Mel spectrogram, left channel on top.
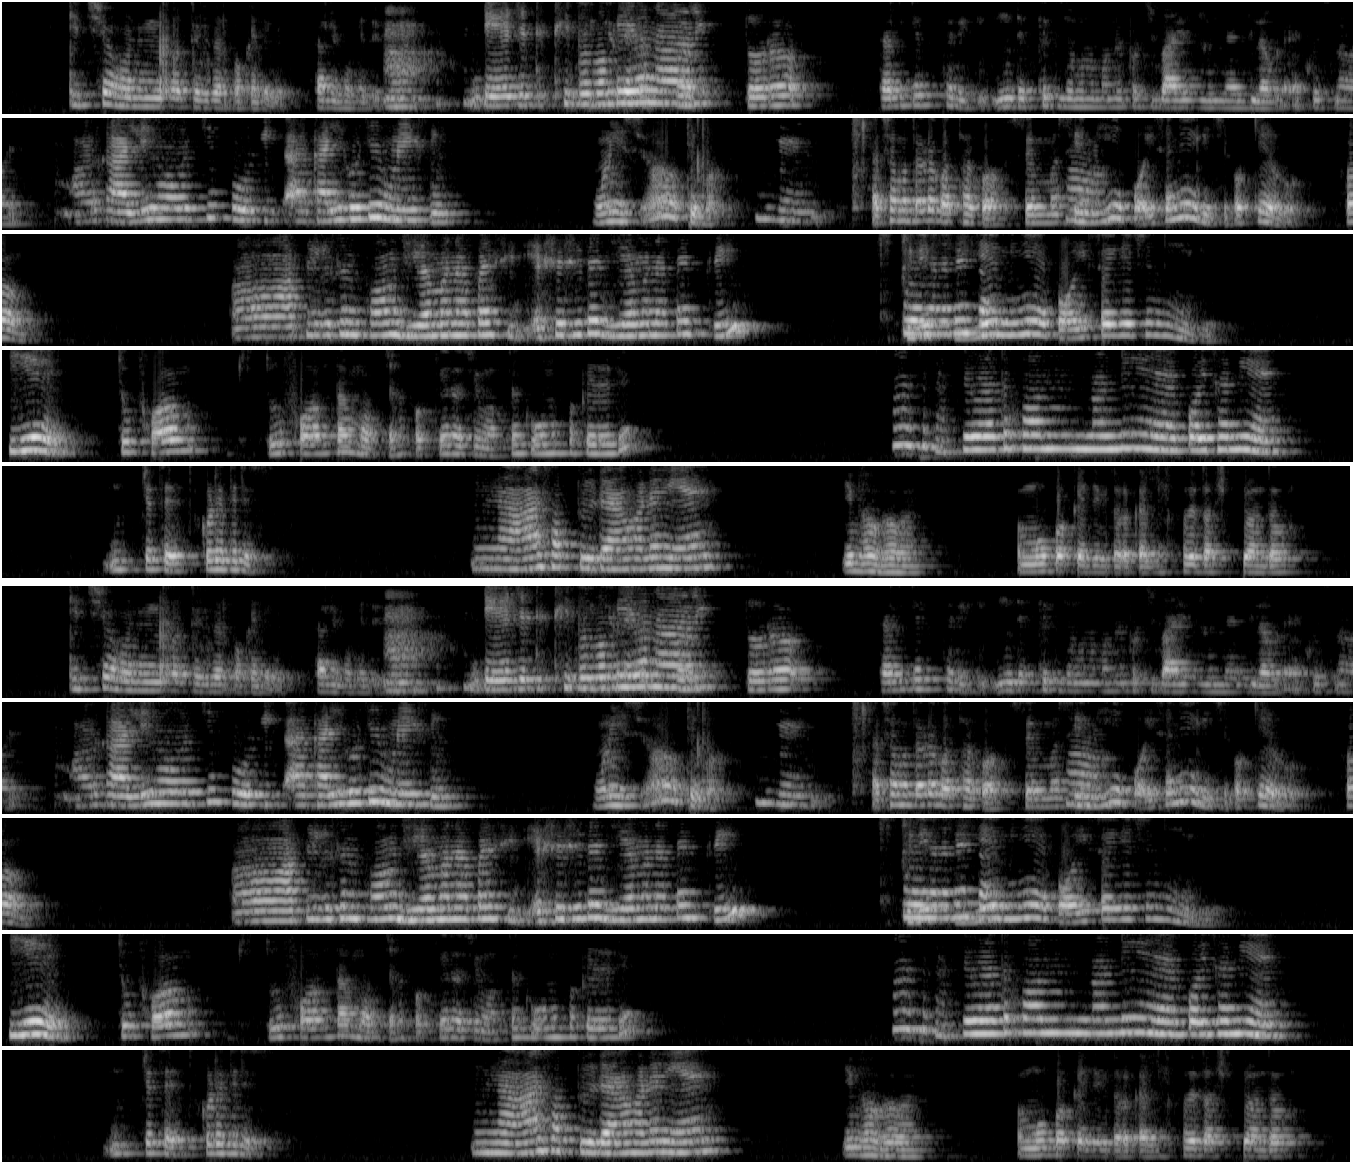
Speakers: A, on the left; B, in the centre.
A: କିଛି ହବନି, ମୁଁ କରଦେବି, ତୋର ପକେଇଦେବି। କାଲି ପକେଇଦବି,
B: ହଁ ଡେଟ୍ ଯଦି ଥିବ
A: ସେ
B: ପକେଇବ
A: କେତେ ଟ
B: ନହେଲେ
A: ତୋର ତୋର କାଲି କେତେ ତାରିକ୍, ମୁଁ ଦେଖିଥିଲି ମୋର ମନେ ପଡୁଛି ବାଇଶ ଜୁନରେ ଏମିତି ଥିଲା ଭଳିଆ। ଏକୋଇସି ନାଁ ବାଇସି?
B: ଆଉ କାଲି ହଉଚି କୋଡି, ଆ କାଲି ହଉଛି ଉଣେଇଶି।
A: ଉଣେଇଶ ହଁଥିବ,
B: ହୁଁ
A: ଆଛା ମତେ ଗୋଟେ କଥା କହ, ସେମ
B: ହଁ।
A: ସେ ନିଏ? ପଇସା ନିଏ କିଛି ପକେଇବାକୁ, ଫର୍ମ।
B: ଅଁ ଅ, ଆପ୍ଲିକେସନ୍ ଫର୍ମ ଝିଅମାନଙ୍କ ପାଇଁ, ସିଜି ଏ ସେ ସି ଟା, ଝିଅମାନଙ୍କ ପାଇଁ ଫ୍ରି। ପୁଅ
A: ଫ୍ରିଏ
B: ମାନଙ୍କ
A: ସିଏ
B: ପାଇଁ ତା
A: ନିଏ, ପଇସା କିଛି ନିଏକି?
B: କିଏବେ?
A: ତୁ ଫର୍ମ, ତୁ ଫର୍ମ ଟା ମଝିରେ ପକେଇବାର ଅଛି, ମତେ କହୁନୁ ପକେଇଦେବି।
B: ହଁ, ସେ ପକେଇବାକୁତ ତ ଫର୍ମ ନନିଏ, ପଇସା ନିଏ।
A: ଉଁ କେତେ, କୋଡିଏ ତିରିଶି?
B: ନା, ସତୁରି ଟଙ୍କା ଖଣ୍ଡେ ନିଏ।
A: ଏ ଭଗବାନ, ମୁଁ ପକେଇଦେବି ତୋର କାଲି, ମତେ ଦଶଟଙ୍କା ଦବୁ।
